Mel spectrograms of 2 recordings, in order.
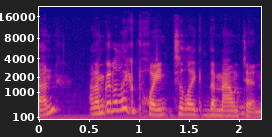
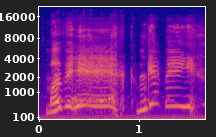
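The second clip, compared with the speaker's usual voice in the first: lightly voiced, higher taunting call; a hint of a taunting lure; luring the goons away with a fake voice; Lepori's voice. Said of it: "I'm gonna make Lepori go".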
